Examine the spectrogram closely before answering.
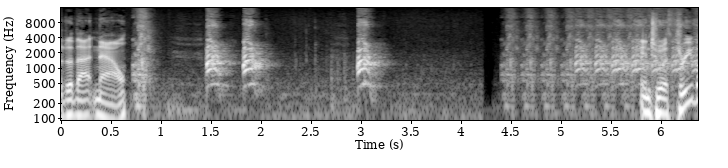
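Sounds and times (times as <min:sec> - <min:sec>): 
speech: 0:00.0 - 0:01.0, 0:05.8 - 0:06.3
dog barking: 0:01.4 - 0:02.2, 0:03.0 - 0:03.3.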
